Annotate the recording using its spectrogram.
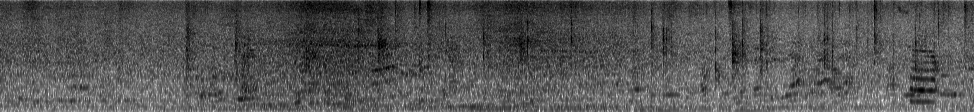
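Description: People talk quietly at tables nearby.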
